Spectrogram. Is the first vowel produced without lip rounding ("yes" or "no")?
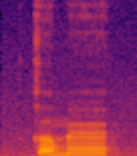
yes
